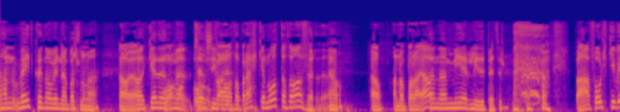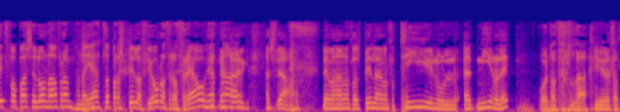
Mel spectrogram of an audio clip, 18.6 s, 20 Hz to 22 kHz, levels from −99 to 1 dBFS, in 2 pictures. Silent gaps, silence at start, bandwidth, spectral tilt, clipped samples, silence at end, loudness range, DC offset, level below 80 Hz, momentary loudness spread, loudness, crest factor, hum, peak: none; 0 s; 10.5 kHz; -5.5 dB/octave; under 0.1%; 0 s; 1 LU; under 0.1%; -58 dBFS; 4 LU; -31 LUFS; 16 dB; none; -16 dBFS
